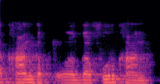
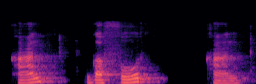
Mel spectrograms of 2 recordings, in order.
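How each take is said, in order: First: Said in the usual way. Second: Khan Ghafoor Khan word by word, low and soft, with pauses; slow dictation. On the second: Shown as a demonstration. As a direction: spell out Khan Ghafoor Khan very slowly for note-takers. Name repeated slowly for students.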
